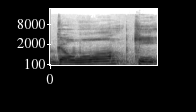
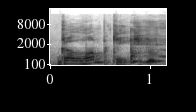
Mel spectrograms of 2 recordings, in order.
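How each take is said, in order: First: The word is said without an L sound. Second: The word is said with an L sound. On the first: "apparently you don't really pronounce the L" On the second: "It needed an L"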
